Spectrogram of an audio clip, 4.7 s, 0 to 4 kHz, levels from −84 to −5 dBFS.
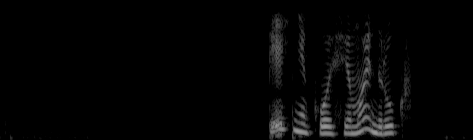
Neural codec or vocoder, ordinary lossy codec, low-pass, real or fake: none; none; 3.6 kHz; real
